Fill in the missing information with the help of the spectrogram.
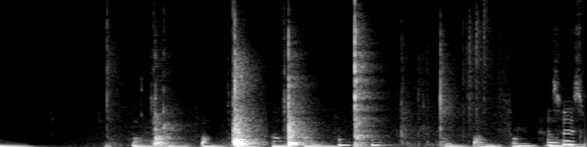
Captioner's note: slime sound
